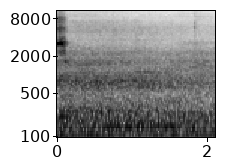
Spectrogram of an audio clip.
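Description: A steady low background hum, even and unchanging, with no distinct events.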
